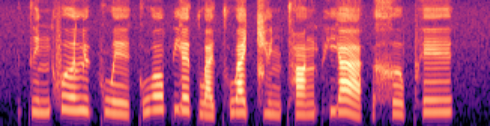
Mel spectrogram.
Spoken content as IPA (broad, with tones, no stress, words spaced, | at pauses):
t̪i˧˥nfɤ˥ly˧˥kwe˨˩ɪ̯ kwɔ˥ pjɛ˥˩t̪wa˩ɪ̯t̪ʰwä˥˩ t͡ɕy˨˩nt̪ʰɑ˧˥ŋpʰjä˥˩ | xɤ˨˩pʰe˥ɪ̯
